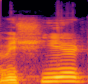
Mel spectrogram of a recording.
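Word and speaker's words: vitiate: विशिएट इसको pronounce किया जाएगा, ये वर्ब है, इसका मतलब है ख़राब करना।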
